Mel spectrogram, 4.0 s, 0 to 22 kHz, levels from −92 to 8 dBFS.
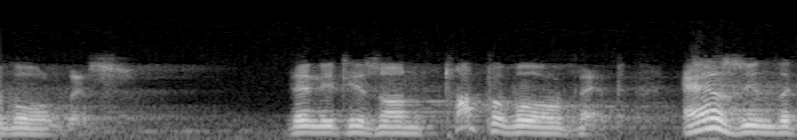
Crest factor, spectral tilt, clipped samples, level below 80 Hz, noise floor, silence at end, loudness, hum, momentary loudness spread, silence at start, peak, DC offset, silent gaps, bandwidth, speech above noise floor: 16 dB; -9 dB/octave; under 0.1%; -56 dBFS; -49 dBFS; 0 s; -17 LUFS; none; 17 LU; 0 s; -2 dBFS; under 0.1%; none; 5 kHz; 32 dB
